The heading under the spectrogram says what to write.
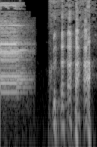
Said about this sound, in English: I got to get the buzzer.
